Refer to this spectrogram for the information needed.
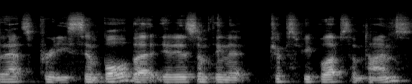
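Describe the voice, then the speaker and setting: The man speaks at a moderate pace. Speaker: district testing coordinator and trainer. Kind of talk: training presentation. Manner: loud; casual with many filler words.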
